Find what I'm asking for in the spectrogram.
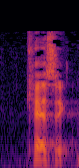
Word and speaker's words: Keswick: There is an opposite pole, which is, I'm going to call the Keswick model, that W is silent, Keswick model, where great emphasis is placed on the legal or forensic aspects of salvation.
